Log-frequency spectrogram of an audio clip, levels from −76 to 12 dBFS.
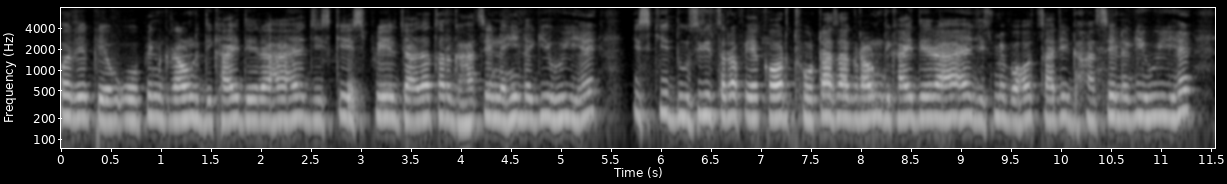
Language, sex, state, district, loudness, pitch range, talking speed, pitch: Hindi, male, Uttarakhand, Tehri Garhwal, -17 LUFS, 190-210 Hz, 185 wpm, 200 Hz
